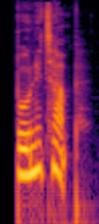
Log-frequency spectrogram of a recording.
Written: bondetamp

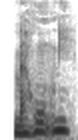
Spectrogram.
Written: MAHOGNI

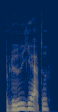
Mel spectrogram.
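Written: BLØDHJERTET

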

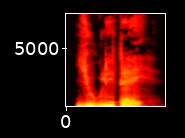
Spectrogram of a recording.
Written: julidag

